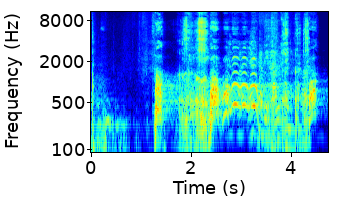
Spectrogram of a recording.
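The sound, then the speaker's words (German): A dog barks at a home in Planegg, a suburb of Munich, in a string of loud, rough bursts, some stretching into whiny, drawn-out yelps, after a quieter, rumbling opening. “wir mussten den erstmal sauber kriegen, den Hund, und deswegen nee, müssen wir später.”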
